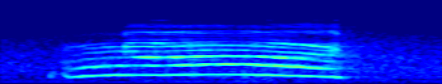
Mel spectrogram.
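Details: Domestic cat before dozing off, giving a single long meow of over a second, steady and slightly arched in pitch with strong overtones, in a quiet indoor room.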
